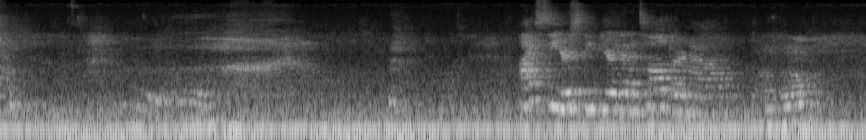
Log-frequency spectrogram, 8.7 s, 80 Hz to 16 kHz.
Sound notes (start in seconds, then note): 4.5 giggles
